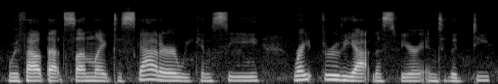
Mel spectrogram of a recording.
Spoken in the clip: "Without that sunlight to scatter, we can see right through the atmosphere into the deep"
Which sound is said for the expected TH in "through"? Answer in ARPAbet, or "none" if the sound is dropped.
TH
